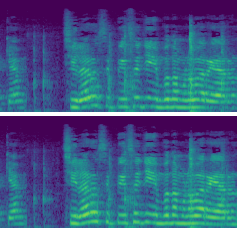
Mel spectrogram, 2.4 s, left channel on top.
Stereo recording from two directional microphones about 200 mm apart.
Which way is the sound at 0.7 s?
50° right (ahead or behind).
